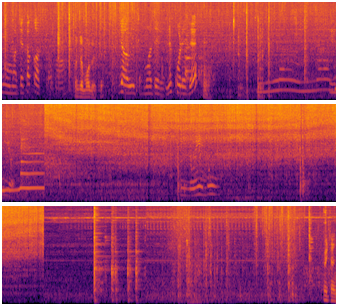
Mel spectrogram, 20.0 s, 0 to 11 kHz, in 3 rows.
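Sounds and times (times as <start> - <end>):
scallops sizzling in a pan: 0.0 - 14.2.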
